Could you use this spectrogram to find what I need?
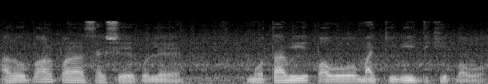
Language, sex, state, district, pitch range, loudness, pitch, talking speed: Nagamese, male, Nagaland, Dimapur, 80-100 Hz, -18 LUFS, 85 Hz, 135 wpm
